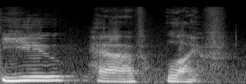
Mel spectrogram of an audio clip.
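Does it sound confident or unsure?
confident. It is said confidently, as a firm statement.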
